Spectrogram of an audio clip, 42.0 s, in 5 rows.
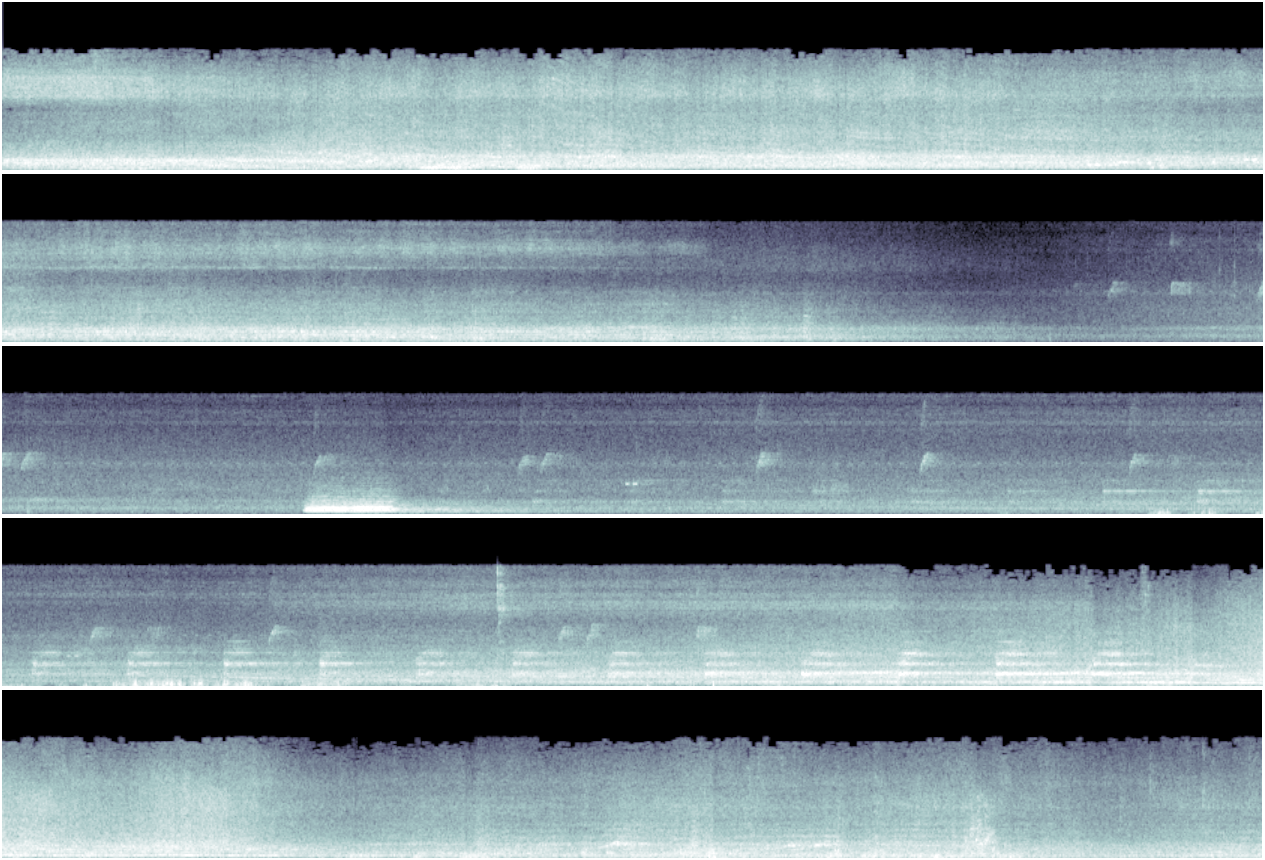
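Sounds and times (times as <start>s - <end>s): train wheels rolling on rails: 0.0s - 18.7s, 20.2s - 42.0s
distant train horn blast: 2.7s - 4.0s, 18.8s - 20.6s.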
